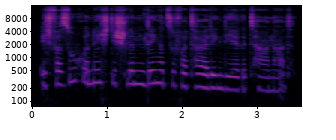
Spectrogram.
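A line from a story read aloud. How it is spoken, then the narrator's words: Slow sighing. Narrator (German): sagt Luna mit einem langsamen Seufzer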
